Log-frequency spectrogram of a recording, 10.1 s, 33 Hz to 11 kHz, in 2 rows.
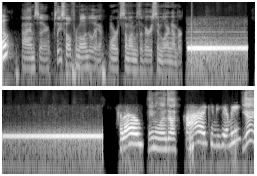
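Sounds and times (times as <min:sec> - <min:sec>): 
speech: 0:00.0 - 0:04.0, 0:07.4 - 0:10.0
telephone dial tone: 0:03.7 - 0:07.1.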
